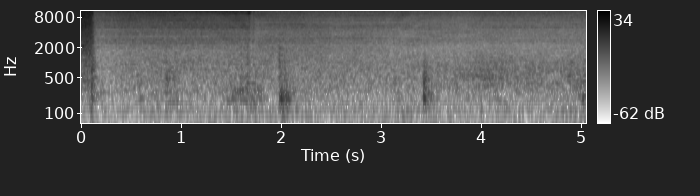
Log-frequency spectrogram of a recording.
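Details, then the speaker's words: Leak-down test with shop air on one cylinder, rocker cover off, listening at crankcase: steady air hiss then faint bleed, a little air passing the piston rings; compression earlier within 4% across cylinders. "now can you hear there is a little bit of air passing through that cylinder"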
